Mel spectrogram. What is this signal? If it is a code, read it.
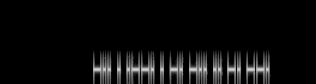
Morse code, heard as a keyed tone, about 50 wpm, 700 Hz. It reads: DEPENDING
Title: ING Suffix - Top 100 Words with Base Words 50wpm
